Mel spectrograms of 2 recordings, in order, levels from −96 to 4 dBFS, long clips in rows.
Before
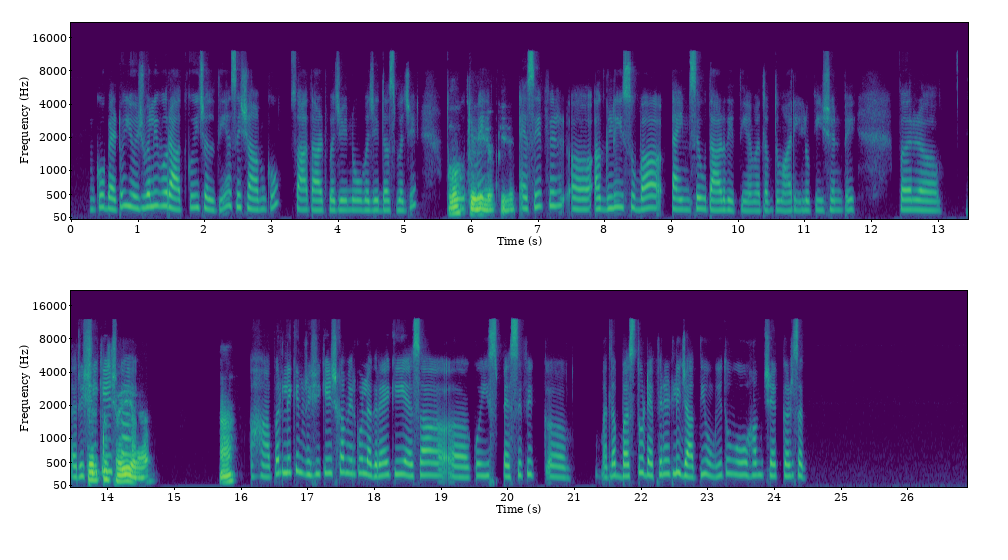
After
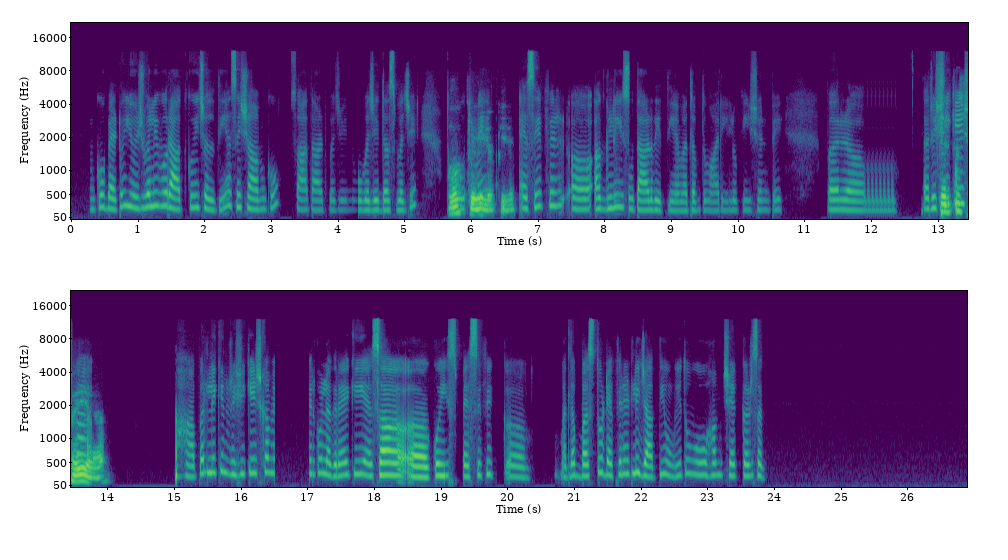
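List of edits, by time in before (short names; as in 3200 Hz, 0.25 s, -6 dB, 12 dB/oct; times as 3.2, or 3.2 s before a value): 2.73–4.31 fade out linear
8.37–9.46 cut
10.53–12.48 gain -7 dB
12.98 stutter 0.06 s, 8 plays
15.71–16.17 cut
17.64 insert room tone 0.52 s
18.66–19.67 gain +9 dB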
